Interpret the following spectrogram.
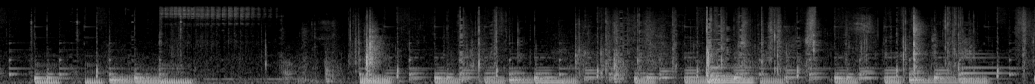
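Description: Background music of short, bouncy low notes in a steady rhythm, thinning out for a moment about two seconds in.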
